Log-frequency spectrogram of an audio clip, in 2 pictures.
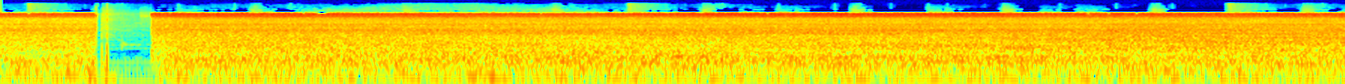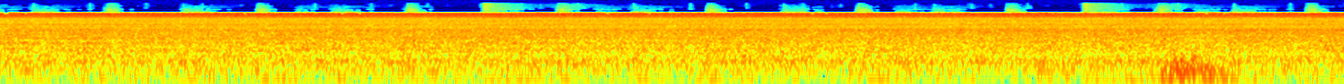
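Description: The Rani Jharna waterfall in Korba, Chhattisgarh, gives off a loud, continuous broadband roar of falling water that lasts throughout without pause, with a brief interruption near the start.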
